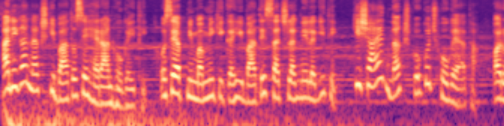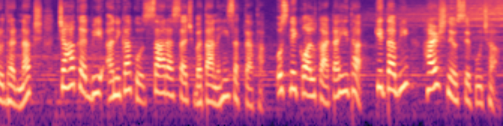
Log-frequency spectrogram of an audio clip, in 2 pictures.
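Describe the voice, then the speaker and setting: Lady narrating audio drama, medium pitch, really expressive, soft music under her. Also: moderate pace, hardly any pauses. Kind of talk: dramatic scripted story narration.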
